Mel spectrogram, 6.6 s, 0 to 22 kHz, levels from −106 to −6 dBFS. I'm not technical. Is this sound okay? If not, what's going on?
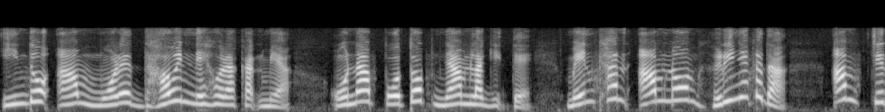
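Yes, there's nothing wrong with this speech recording. It went through G.722 wideband telephone coding, which keeps more of the high range than an ordinary phone line, so it sounds fuller than a normal call, with at most a faint hiss in the upper range.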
